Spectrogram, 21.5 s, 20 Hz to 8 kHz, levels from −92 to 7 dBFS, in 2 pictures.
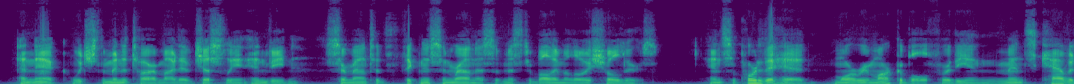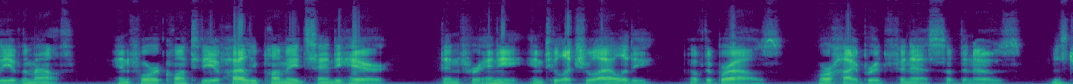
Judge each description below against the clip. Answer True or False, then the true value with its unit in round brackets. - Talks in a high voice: False (90 Hz)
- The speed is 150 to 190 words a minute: True (155 wpm)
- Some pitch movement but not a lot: True (3.0 semitones)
